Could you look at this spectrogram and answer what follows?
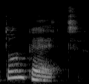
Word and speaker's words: tempête: Notice with the T, in English we'd be wanting to say T, so tempête is very English sounding. Soften it almost to a D, but not too much.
